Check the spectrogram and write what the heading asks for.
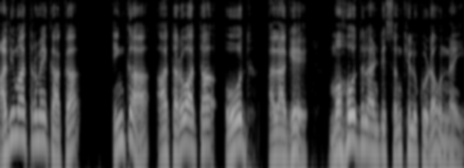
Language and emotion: Telugu, neutral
